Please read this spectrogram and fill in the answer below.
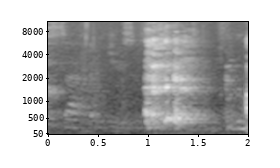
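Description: A person coughing, one short noisy burst about a second in.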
